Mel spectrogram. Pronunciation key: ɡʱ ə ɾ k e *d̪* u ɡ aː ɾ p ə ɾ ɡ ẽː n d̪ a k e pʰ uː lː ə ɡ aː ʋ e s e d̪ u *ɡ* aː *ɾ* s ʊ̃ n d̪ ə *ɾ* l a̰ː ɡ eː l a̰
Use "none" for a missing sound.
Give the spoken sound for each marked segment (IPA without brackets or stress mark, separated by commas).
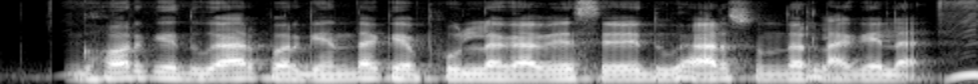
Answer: d̪, ɡ, ɾ, ɾ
